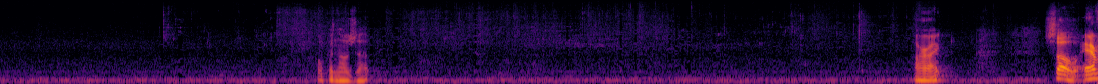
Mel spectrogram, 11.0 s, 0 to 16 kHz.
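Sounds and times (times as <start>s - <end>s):
water pouring from one container into another: 1.6s - 9.6s
speech: 3.2s - 3.8s, 9.2s - 9.6s, 10.6s - 10.9s.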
